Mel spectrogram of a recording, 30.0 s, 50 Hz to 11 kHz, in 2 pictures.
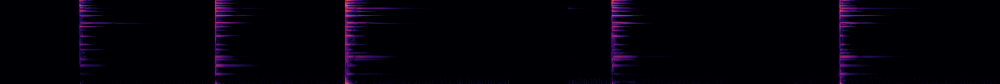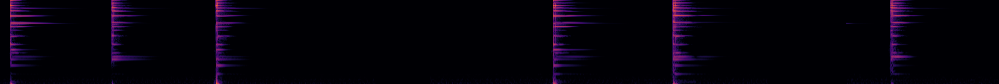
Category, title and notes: Sound effects > Objects / House appliances
tmnt 2012 inspired silverware knives leo and raph sword sai like ringouts 04102025
sounds of silverware knives hitting against each other, first half is the original and the 2nd half is the slow speed version.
